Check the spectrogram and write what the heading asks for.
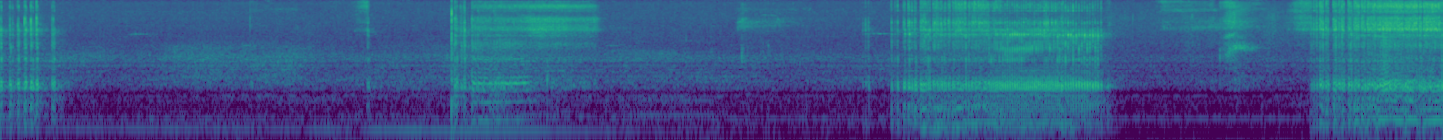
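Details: A sleeper who does not wake when called, making long, rough, rattling snoring breaths with quieter gaps between them over steady room noise; snoring.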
